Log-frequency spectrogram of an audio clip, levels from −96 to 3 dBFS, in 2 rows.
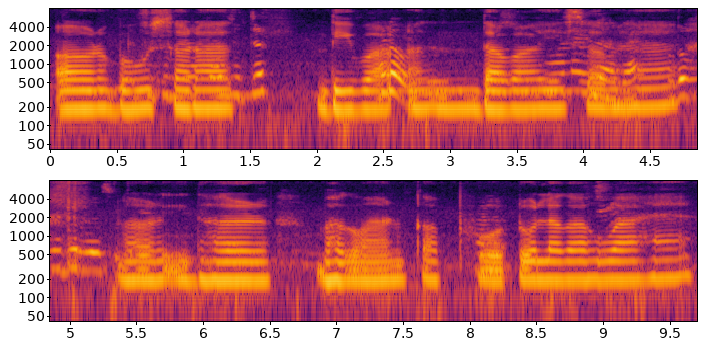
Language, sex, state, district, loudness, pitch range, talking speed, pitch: Hindi, female, Bihar, Katihar, -18 LUFS, 185-195 Hz, 85 wpm, 190 Hz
